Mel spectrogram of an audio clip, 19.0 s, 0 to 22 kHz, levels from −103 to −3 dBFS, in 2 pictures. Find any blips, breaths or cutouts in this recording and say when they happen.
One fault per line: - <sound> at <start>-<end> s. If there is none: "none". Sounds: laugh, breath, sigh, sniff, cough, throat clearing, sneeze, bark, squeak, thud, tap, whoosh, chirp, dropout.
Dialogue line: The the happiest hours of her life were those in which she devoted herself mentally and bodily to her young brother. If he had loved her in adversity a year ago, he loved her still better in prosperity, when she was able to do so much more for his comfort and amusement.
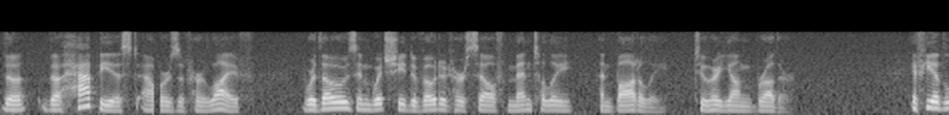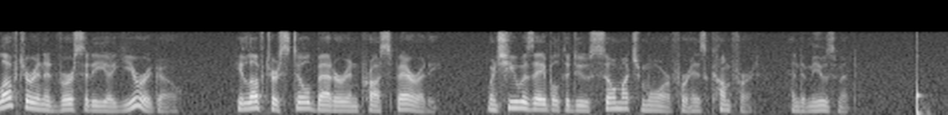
- dropout at 1.5-1.6 s
- tap at 18.6-18.8 s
